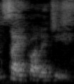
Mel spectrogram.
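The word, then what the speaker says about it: psychology: For example साइकोलॉजी। साइकोलॉजी spelling is पी एस वाई सी एच ओ एल ओ जी वाई साइकोलॉजी। This letter is there in in this letter in this word. Letter P is silent P is silent but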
